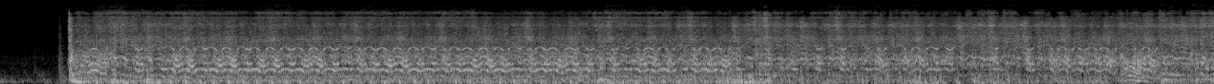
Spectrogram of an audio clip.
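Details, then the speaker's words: Abandoned 1962 International Harvester B-series farm truck, long-sitting: catches abruptly then settles into a loud, uneven, lumpy run; runs only on gas poured down the carburetor throat. "because it has no brakes and because it will only run uh with the gas that we're pouring down the uh down the throat"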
